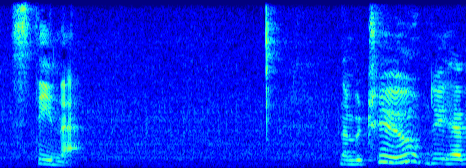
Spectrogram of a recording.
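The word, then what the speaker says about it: Sine: for the record is s i n e pronounced stina number two do you have any piercings why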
